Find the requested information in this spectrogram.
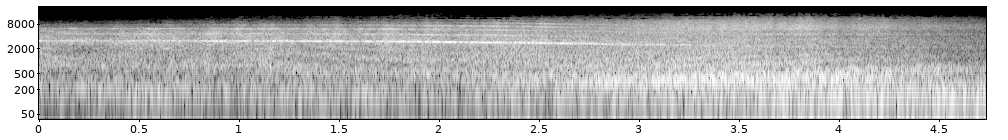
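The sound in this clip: An airplane in flight on the way to Australia gives a steady, broad jet-engine roar with a thin high whine above it, holding at an even loudness throughout with no voices.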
